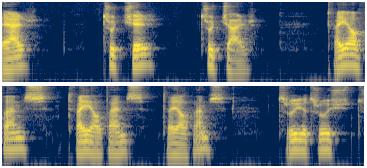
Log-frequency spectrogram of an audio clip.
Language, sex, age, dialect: Faroese, male, 36-60, Norðurstreymoy/Eysturoy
